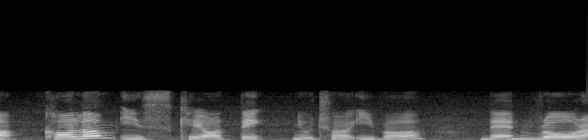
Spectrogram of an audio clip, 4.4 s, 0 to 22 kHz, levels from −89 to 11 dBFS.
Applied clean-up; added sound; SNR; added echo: none; none; none; none.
